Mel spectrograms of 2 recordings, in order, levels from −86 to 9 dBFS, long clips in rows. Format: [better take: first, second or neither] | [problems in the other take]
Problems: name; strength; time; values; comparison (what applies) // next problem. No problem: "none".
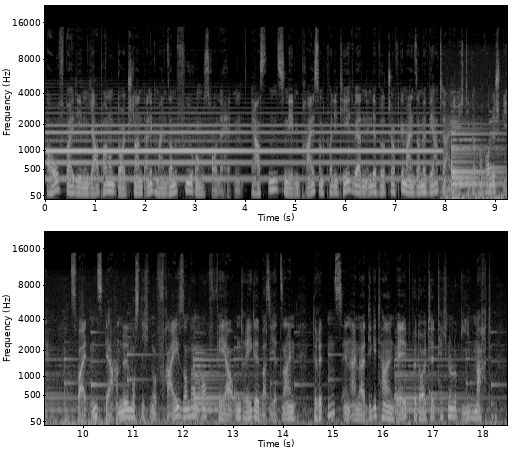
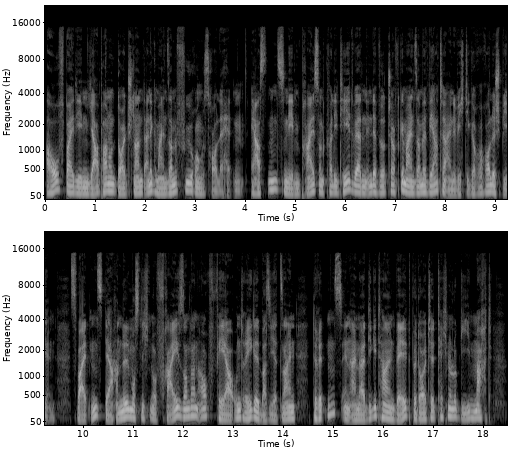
second | background music; very loud; throughout; 2 dB above the speech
